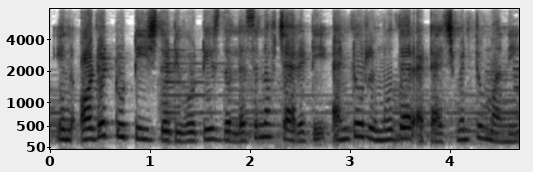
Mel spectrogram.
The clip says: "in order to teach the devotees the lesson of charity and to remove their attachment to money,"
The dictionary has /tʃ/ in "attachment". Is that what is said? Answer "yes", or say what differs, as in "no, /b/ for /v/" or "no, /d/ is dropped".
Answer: yes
